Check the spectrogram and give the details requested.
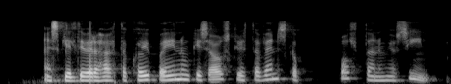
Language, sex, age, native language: Icelandic, female, 40-49, Icelandic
